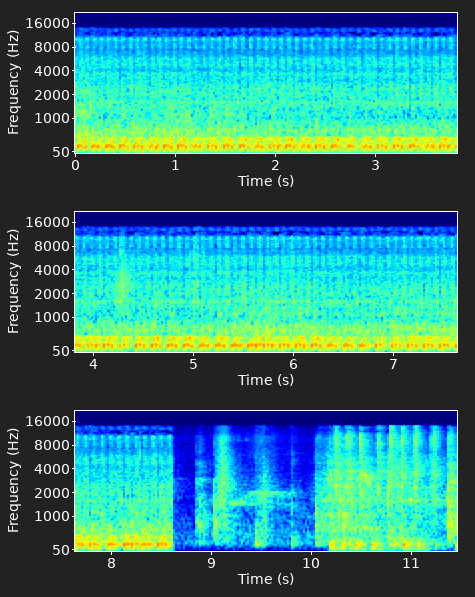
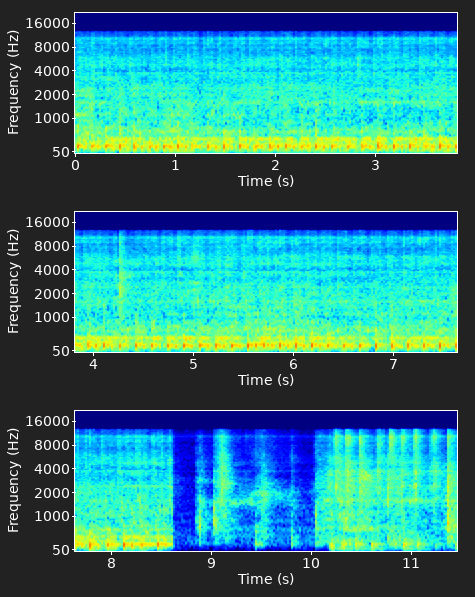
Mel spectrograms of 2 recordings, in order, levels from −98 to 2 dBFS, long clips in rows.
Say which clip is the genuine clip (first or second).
first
